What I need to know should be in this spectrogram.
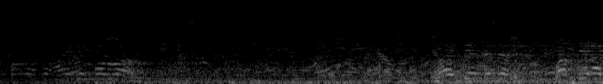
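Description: Many horses gallop, hooves thudding on dusty ground.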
